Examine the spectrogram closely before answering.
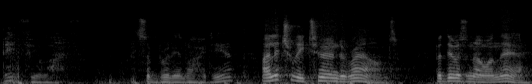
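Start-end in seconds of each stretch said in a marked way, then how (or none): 0.0-2.3 whispered thought. Retold or imitated. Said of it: "I thought".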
